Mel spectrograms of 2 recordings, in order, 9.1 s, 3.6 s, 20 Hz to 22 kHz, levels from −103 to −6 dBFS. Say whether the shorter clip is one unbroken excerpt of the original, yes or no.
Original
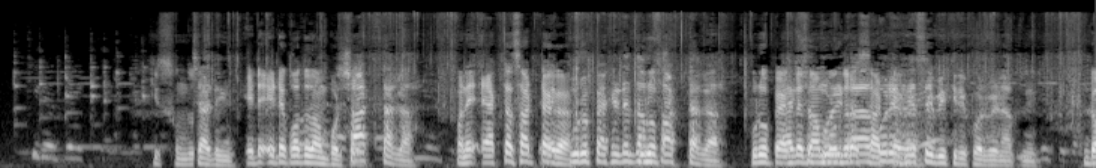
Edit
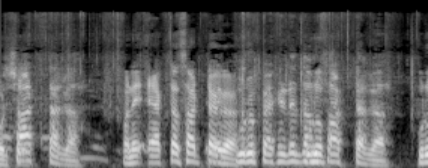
yes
